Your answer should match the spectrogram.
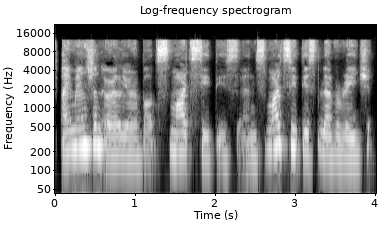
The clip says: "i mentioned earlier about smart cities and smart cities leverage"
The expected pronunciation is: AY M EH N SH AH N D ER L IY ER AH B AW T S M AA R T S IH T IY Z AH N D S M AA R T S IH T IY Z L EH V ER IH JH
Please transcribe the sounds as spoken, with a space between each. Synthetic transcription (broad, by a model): AY M EH N SH AH N D ER L IY ER AH B AW T S M AA R T S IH T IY S AH N D S M AA R T S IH T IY S L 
